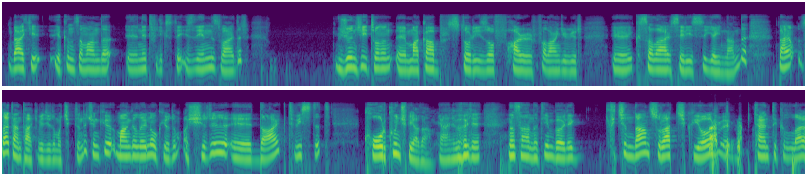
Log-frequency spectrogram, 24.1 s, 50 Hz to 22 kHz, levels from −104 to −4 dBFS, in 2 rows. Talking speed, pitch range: 105 wpm, 160-210 Hz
